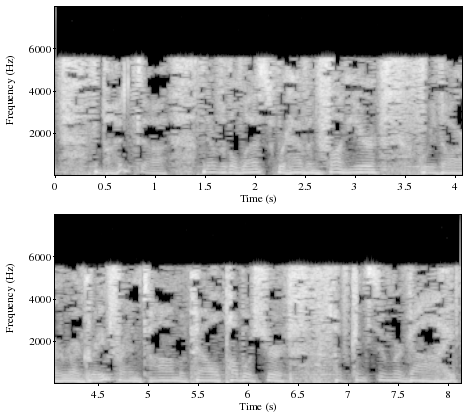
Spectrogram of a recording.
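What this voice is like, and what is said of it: Hoarse, strained voice. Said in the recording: “I have a little bit of laryngitis that I'm battling, which is not a good thing for a radio person”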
